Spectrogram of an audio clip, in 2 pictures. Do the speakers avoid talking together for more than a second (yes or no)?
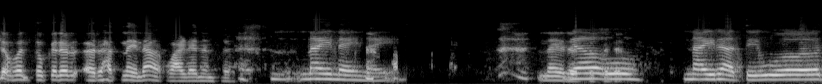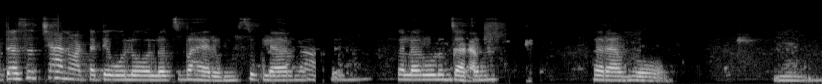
yes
